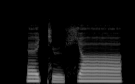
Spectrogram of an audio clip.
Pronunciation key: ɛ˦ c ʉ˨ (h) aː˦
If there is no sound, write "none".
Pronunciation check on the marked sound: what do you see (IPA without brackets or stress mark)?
ç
